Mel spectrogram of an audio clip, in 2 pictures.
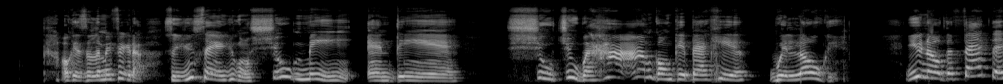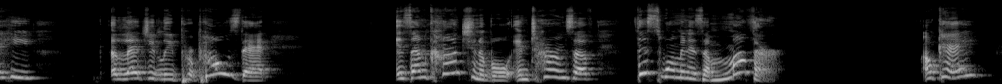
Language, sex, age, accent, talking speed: English, female, 40-59, American, 145 wpm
